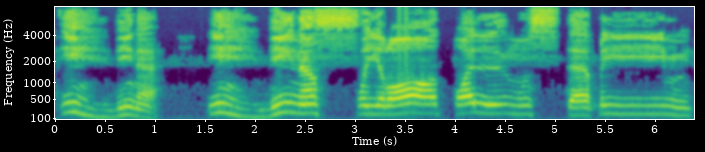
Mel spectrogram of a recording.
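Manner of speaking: اہدنا الصراط المستقیم very slow with a still ha and thin noon; correct recitation. Shown as a demonstration. Teacher reciting the full verse correctly, very slow. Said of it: "صحیح سے ساکن کرنا ہے".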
